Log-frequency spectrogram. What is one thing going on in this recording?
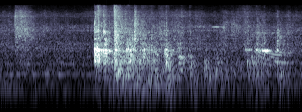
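Bowling pins crash loudly in a large echoing hall.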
